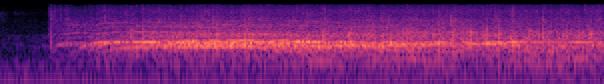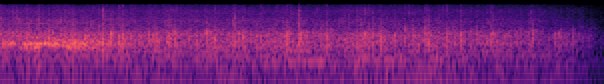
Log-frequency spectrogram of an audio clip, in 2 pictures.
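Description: Audience applauding and cheering with whoops, breaking out a moment in and slowly fading toward the end.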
